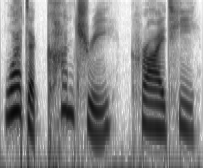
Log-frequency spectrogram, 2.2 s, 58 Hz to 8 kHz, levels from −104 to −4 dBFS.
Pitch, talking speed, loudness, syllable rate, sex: 215 Hz, 140 wpm, -18 LUFS, 3.2 syllables/s, female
